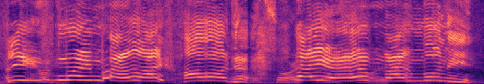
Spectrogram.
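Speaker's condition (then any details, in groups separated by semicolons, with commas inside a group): Cerebral palsy; from birth; age 43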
